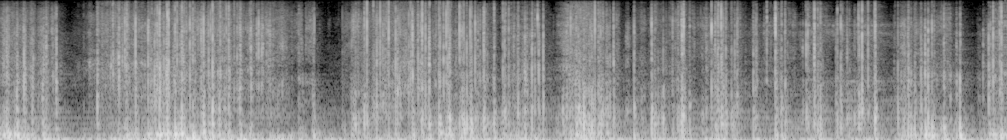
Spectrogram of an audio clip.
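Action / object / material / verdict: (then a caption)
scrape / woven rope storage basket / rope / none. Fingertips and nails scratch along a large, hollow, empty storage basket woven from white twisted rope with brown strands, sitting on a store shelf, with a mini mic held close. Dense, rasping scratches run in fast and slower strokes with a few brief pauses, carrying a heavy low close-mic rumble under a bright, fibrous texture.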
